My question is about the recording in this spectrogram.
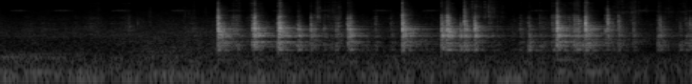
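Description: Metal parts clanking and rattling: a quick, uneven run of sharp metallic knocks with a ringing tone, starting about two seconds in.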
